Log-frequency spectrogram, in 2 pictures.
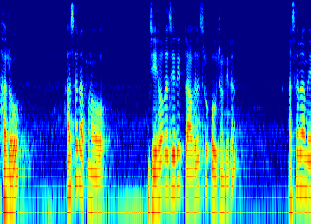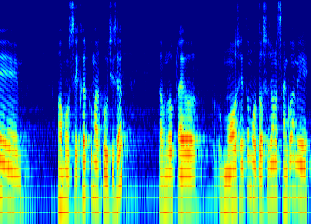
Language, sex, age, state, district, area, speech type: Odia, male, 30-45, Odisha, Rayagada, rural, spontaneous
